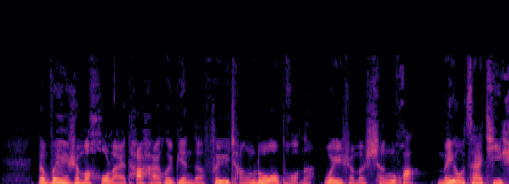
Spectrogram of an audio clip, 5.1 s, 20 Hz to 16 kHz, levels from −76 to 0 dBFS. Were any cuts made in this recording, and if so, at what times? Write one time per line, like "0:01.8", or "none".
0:03.2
